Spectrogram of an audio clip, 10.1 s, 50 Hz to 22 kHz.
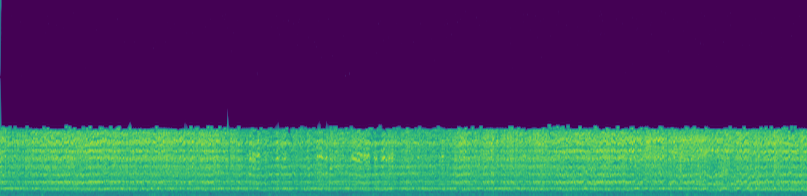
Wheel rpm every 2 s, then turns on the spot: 230, 230, 230, 230, 210.
none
